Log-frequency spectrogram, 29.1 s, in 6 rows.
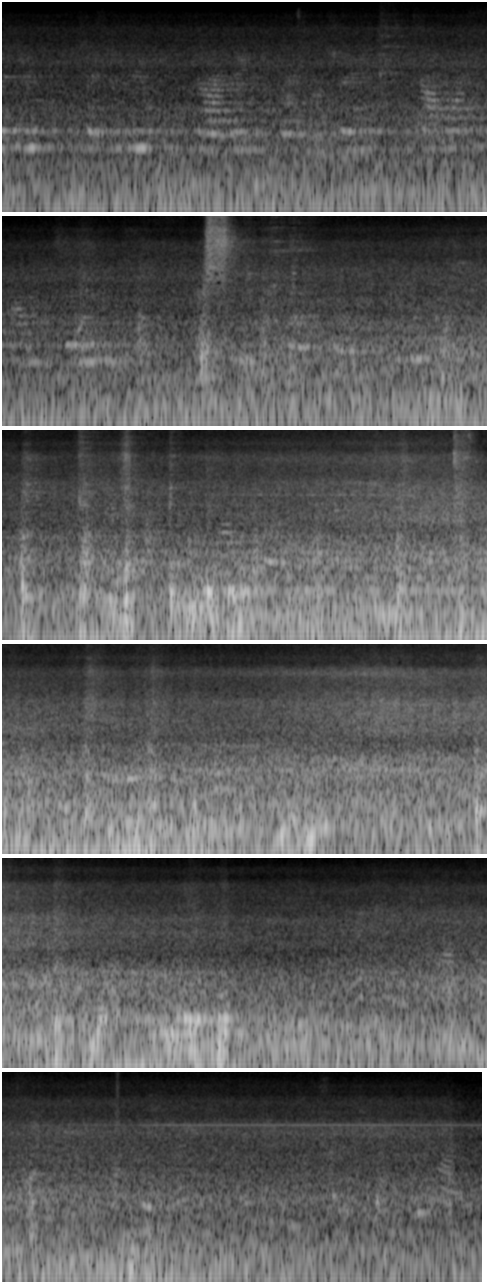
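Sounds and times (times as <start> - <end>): diesel train engines rumbling: 0.0 - 29.0.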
